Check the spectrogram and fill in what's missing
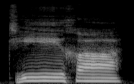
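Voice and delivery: low, drawn-out hush; deep command. A narrator's reading. Spirit silencing the cursing man, deep command. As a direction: silence them with a deep, unhurried word.

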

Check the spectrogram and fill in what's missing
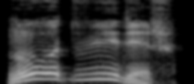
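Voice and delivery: high, slow smug satisfaction; the manager, pleased with himself, sighs contentedly; satisfied. Acted. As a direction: savour being proven right. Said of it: "удовлетворённо вздохнул Любимов".

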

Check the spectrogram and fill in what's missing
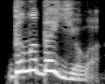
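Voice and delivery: high, loud exasperation; fed-up snort. A narrator's reading. Nadya snaps that she has had enough, snorting. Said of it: "фыркнула она".

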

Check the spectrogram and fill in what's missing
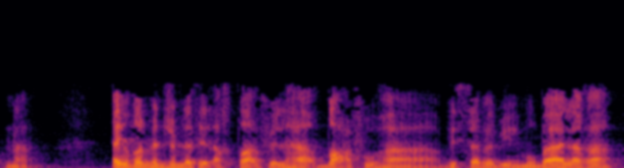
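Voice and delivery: usual speaking voice

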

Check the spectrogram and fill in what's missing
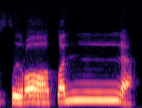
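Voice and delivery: slow, droning overlong L in ال-; over-stretched lam. Shown as a demonstration. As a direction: drag the L of ال- out far too long. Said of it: "نمططها ونقول".

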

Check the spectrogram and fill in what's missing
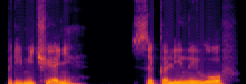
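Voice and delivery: usual speaking voice

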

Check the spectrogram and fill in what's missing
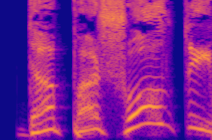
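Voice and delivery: slow grumbled retort. A narrator's reading. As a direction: mutter it back. Rek's retort.

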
